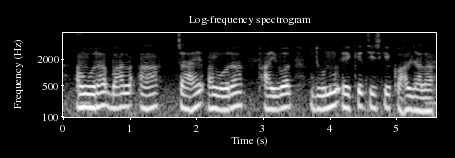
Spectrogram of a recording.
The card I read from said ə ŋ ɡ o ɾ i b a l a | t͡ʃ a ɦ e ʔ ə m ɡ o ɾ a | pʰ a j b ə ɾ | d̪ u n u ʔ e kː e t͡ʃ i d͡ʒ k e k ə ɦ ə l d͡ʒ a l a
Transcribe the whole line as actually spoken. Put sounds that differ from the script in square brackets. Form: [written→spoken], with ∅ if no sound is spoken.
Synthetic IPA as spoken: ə ŋ ɡ o ɾ [i→a] b a l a | t͡ʃ a ɦ e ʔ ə [m→ŋ] ɡ o ɾ a | pʰ a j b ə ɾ | d̪ u n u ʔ e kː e t͡ʃ i d͡ʒ k e k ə ɦ ə l d͡ʒ a l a

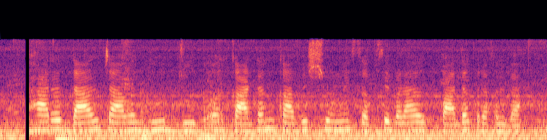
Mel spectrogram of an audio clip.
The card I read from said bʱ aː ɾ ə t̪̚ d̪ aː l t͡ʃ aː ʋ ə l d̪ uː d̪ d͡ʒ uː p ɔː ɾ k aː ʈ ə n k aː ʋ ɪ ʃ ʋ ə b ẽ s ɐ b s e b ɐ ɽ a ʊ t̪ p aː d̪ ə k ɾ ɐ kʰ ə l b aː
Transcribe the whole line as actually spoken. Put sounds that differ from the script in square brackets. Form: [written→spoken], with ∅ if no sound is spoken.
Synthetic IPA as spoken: bʱ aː ɾ ə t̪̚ d̪ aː l t͡ʃ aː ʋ ə l d̪ uː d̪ d͡ʒ uː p ɔː ɾ k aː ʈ ə n k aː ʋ ɪ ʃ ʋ ə [b→m] ẽ s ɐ b s e b ɐ ɽ a ʊ t̪ p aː d̪ ə k ɾ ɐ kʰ ə l b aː

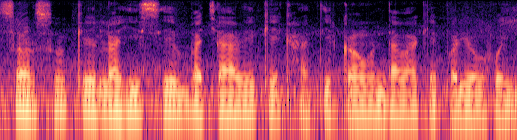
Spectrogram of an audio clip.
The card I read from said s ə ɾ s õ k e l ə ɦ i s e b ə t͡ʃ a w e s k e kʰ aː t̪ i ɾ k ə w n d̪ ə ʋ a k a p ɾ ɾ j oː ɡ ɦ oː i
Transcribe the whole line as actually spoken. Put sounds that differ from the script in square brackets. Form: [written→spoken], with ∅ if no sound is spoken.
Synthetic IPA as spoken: s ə ɾ s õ k e l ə ɦ i s e b ə t͡ʃ a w e [s→∅] k e kʰ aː t̪ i ɾ k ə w n d̪ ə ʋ a k [a→e] p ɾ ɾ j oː ɡ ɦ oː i

